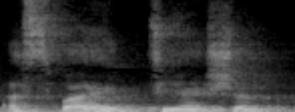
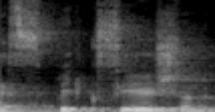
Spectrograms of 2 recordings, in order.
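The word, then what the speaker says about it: asphyxiation: Then next word है अस्पायक्सिएशन। अस्पायक्सिएशन, अस्पायक्सिएशन, है ना। इसका एक्चुअल प्रोनाउंसिएशन क्या है, एस्पिक्सिएशन, एस्पिक्सिएशन, ठीक है, ASPHYXITION, एस्पिक्सिएशन, यानी क्या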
